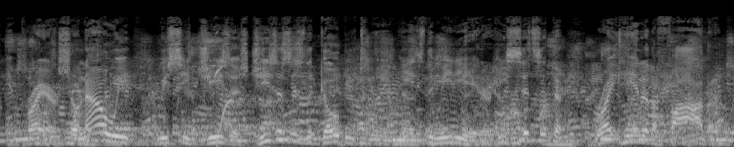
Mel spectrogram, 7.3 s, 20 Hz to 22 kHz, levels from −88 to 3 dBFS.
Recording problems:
chatter from many people; loud; throughout; 3 dB below the speech

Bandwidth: 14 kHz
